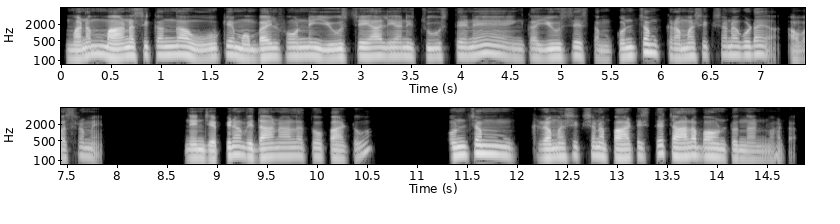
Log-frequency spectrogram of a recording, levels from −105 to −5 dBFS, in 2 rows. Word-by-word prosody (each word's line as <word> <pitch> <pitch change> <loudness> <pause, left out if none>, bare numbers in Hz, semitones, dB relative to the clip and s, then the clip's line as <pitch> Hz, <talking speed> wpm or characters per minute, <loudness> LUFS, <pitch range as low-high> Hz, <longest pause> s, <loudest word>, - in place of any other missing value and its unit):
మనం 145 +8 +3 0.2
మానసికంగా 155 +4 +4 0.3
ఊకే 145 +4 -1
మొబైల్ 130 +3 +2
ఫోన్‌ని 145 0 +1
యూజ్ 120 0 0
చెయ్యాలి 140 0 +2
అని 140 -1 -1
చూస్తేనే 140 +4 -3 0.3
ఇంక 125 +1 -10 0.2
యూజ్ 130 0 +1
చేస్తాం. 125 -6 -5 0.2
కొంచెం 145 +8 +2 0.2
క్రమశిక్షణ 140 +4 -3
గూడా 165 +1 -1 0.4
అవసరమే. 130 +4 -7 0.9
నేను 120 0 +3
జెప్పిన 145 +7 +1
విధానాలతో 140 +2 0
పాటు, 115 +2 -2 0.9
కొంచెం 155 +4 +3 0.5
క్రమశిక్షణ 135 +4 -1 0.2
పాటిస్తే 130 +6 +1
చాలా 140 +2 +6
బావుంటుందనమాట. 110 -5 -3
135 Hz, 100 wpm, -25 LUFS, 125-145 Hz, 0.9 s, చాలా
